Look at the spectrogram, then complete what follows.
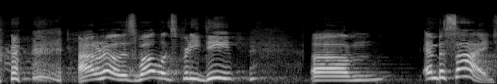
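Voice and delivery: high, loud, slow with a laugh; laughing skeptic. Retold or imitated. Samaritan woman teasing Jesus about having no bucket, laughing. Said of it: "And she's like".

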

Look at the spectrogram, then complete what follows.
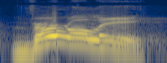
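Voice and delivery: "verily" proclaimed loud and high; "verily" as a forceful pronouncement; emphatic. Retold or imitated. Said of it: "that is a very strong word".

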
